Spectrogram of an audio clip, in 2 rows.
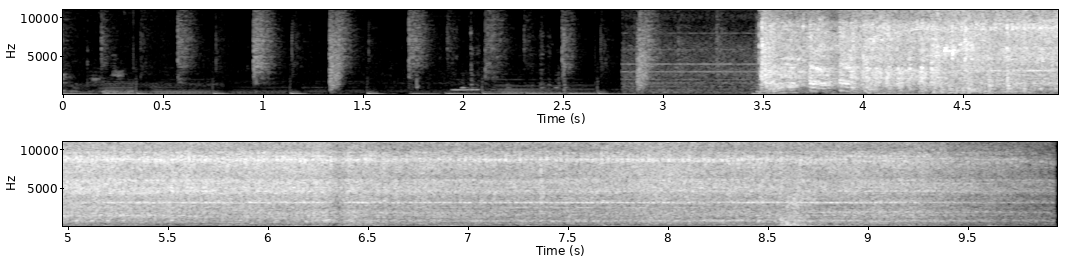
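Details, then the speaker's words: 2006 Audi A3, 183,000 miles, just after engine flush added before an oil change: short crank, catches, settles to a slightly uneven, lumpy idle; rough running from clogged PCV valve and carbon on the intake valves, both addressed later. "now you might be able to tell the engine doesn't sound quite right but we'll be addressing that later in the video"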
